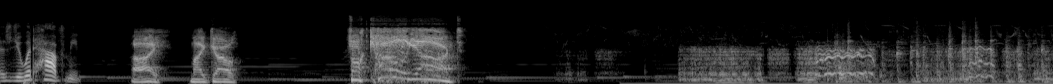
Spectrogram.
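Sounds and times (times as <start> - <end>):
speech: 0.0 - 2.5, 3.5 - 4.7
horse whinnying: 6.8 - 10.5
castle drawbridge lowering with mechanical ratcheting and clanking: 8.0 - 10.5.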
